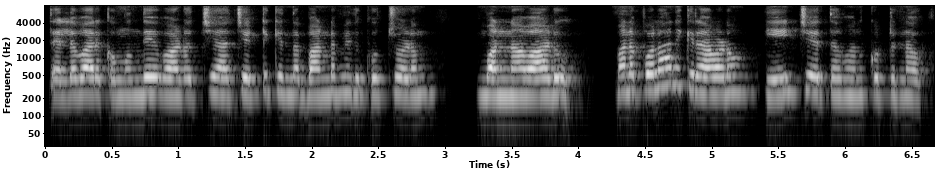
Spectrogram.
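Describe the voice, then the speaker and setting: A woman's voice: a little high, flat delivery, a little fast, natural voice. A woman voicing an angry, strict middle-aged village mother who scolds her daughter. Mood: scolding. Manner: scolding, shouting.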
